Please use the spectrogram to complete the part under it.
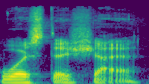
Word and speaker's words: Worcestershire: I actually don't know, but I think it's like, I'm pretty sure you ignore some of those middle letters and it's just like Worcestershire.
